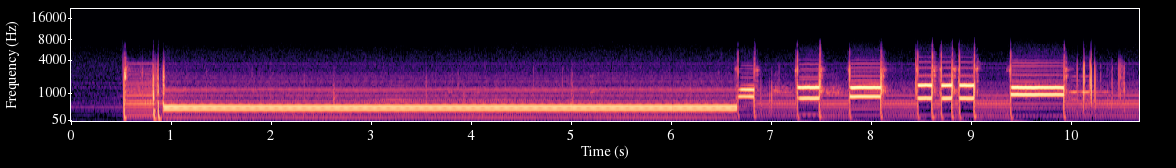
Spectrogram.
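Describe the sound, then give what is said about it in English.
Telephone exchange signaling tones as one office sends dialed digits to the next: a long, loud, steady tone, then a quick run of short two-tone bursts that shift in pitch, heard alone. “you'll hear the 756 office sending 86660 to 758, which will proceed to send 660 to the Centrix.”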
